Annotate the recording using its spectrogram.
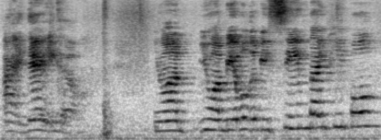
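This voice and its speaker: A woman's voice: a little high, animated, quick pace, fairly bright tone, slight background noise. A young woman chatting casually on a live stream from her room at home, rambling and cooing baby-talk at her dog. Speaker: livestreamer.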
